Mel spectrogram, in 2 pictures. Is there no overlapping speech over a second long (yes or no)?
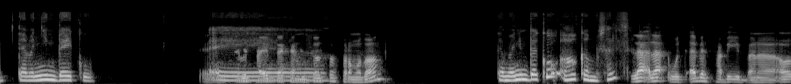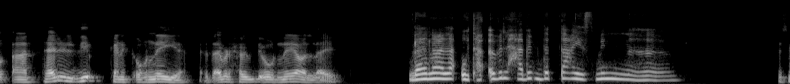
no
